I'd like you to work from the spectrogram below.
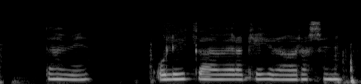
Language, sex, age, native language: Icelandic, female, 13, Icelandic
